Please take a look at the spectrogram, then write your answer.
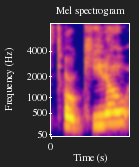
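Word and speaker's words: Torqeedo: lithium battery one horsepower torquido it's torkido it's spelled with a Q uh trolling motor brand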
